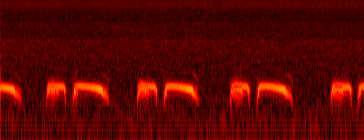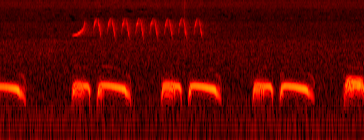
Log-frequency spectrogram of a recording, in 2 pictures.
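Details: Spotted dove dueling a decoy bird in the midday sun, giving regular short-long coo pairs about once a second, the longer note curving downward, while another bird adds a brief rapid high trill.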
